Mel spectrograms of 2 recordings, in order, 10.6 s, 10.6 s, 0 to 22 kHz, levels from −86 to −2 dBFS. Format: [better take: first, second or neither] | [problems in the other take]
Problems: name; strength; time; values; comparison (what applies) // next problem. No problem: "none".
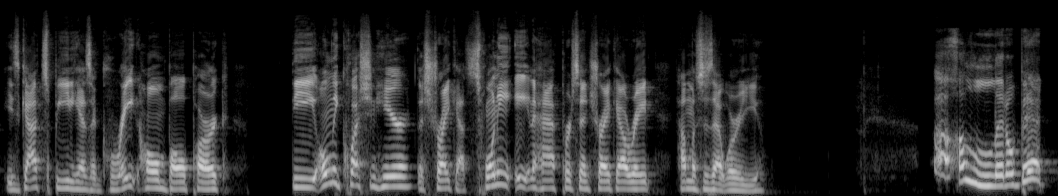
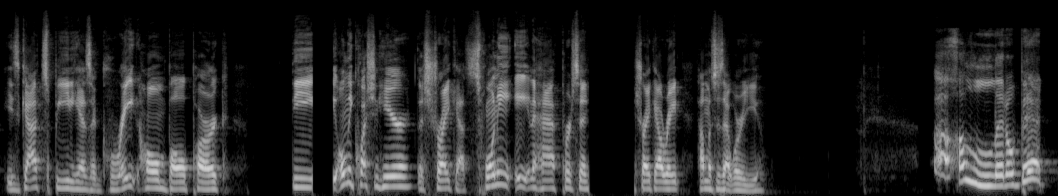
first | audio freezing; at 3 s and at 6 s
